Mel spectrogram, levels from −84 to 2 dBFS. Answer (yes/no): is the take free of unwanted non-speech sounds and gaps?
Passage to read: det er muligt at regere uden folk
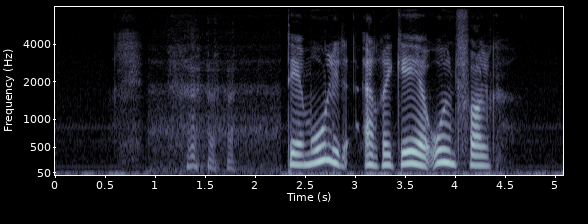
no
